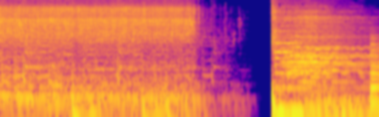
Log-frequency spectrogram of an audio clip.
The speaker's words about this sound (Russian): Не пустить их легко. Просто хорошенько помыть руки перед едой.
